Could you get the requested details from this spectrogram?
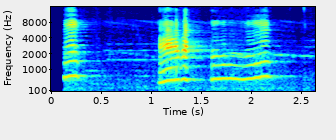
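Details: Talking parrot giving a few short voice-like utterances. The rich, nasal tones rise and fall, with a brief gap between phrases.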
